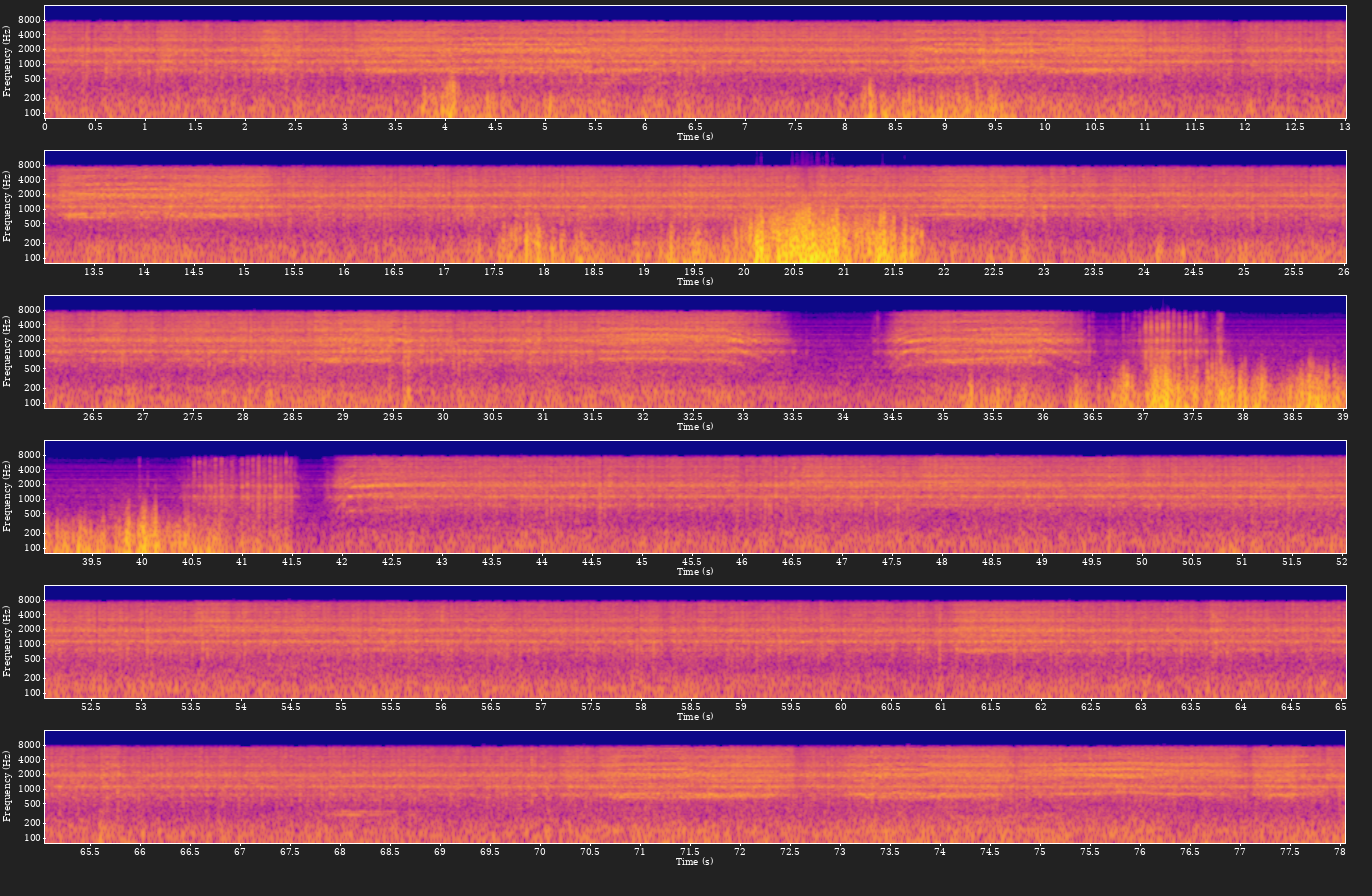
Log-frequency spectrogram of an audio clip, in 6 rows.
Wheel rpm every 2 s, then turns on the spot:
200, 200, 200, 200, 200, 200, 200, 200, 200, 200, 200, 200, 200, 200, 200, 200, 100, 120, 30, 0, 30, 170, 200, 200, 200, 200, 200, 200, 200, 200, 200, 190, 200, 200, 200, 200, 200, 200, 200.
36-38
